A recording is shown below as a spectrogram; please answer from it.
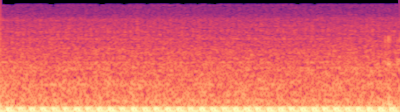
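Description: Ford Bronco engine idling: a steady low rumble with a fast, even pulse.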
